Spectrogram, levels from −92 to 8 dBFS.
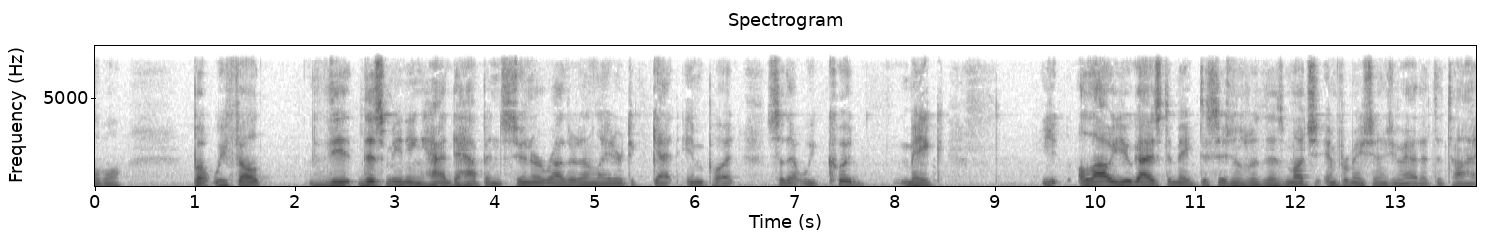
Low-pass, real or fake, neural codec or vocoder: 7.2 kHz; real; none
